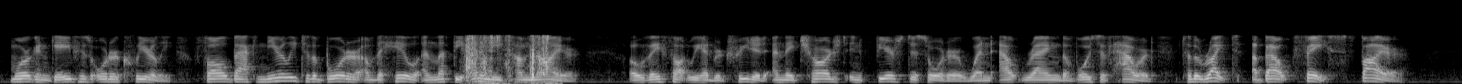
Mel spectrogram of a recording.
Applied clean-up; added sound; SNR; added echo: none; Walk, footsteps; 0 dB; none.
